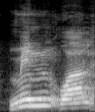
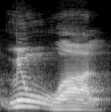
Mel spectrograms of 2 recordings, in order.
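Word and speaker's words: مِن وَالٍ: মিম মিম এখানে নুন সাকিনের পরে ওয়াও আসছে, তাহলে মিউ, ঈদগামে বিল গুন্না উচ্চারণ করলে মিউ ওয়াল, এভাবে উচ্চারণ করতে হবে। ফামা লাহু মিন ওয়াল এরকম নয়, ফামা লাহু মিউ ওয়াল।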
